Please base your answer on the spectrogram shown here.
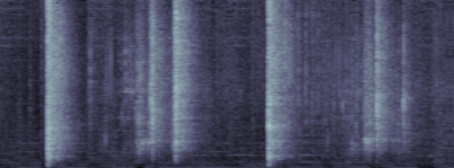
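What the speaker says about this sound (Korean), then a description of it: "그 다음에 방아쇠에 손가락을 넣고 원하는 위치에 사격." Toy Glock BB pistol firing BB pellets: several sharp, loud, close snapping shots at irregular intervals, two of them strongest, with quieter clacks between and no talk.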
